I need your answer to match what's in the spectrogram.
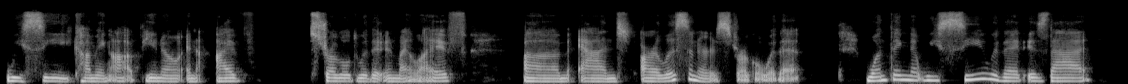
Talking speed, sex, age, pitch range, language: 160 wpm, female, 20-39, 145-180 Hz, English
